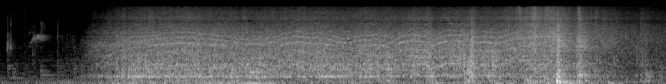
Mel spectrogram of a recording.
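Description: Petrol chainsaw engine running hard for about five seconds, with a wavering whine as the revs shift, and a sudden sharp crack near the end.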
